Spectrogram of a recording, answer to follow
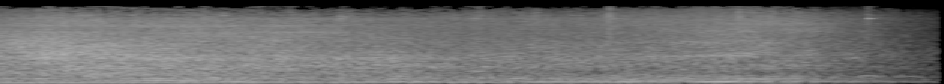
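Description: Urban road-traffic ambience: a steady wash of car noise with a low engine hum, fading out near the end.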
